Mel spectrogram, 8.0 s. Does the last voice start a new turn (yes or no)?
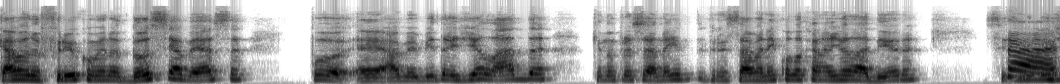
yes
